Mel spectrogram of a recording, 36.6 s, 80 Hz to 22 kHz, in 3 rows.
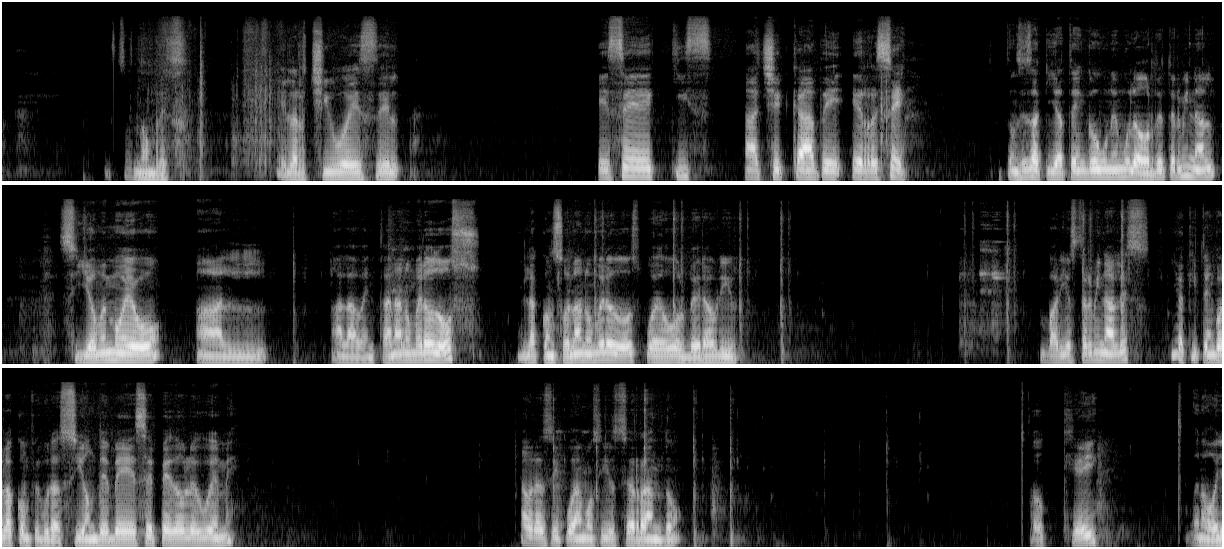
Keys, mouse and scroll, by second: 15.1 super+2, 18.2 super+Return, 18.9 super+Return, 19.6 super+Return, 20.0 super+Return, 21.8-23.0 super+Return, 23.4 super+Return, 28.2 super+w, 29.2 super+w, 29.5 super+w, 29.9 super+w, 30.8-31.3 super+w, 33.2 super+1.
